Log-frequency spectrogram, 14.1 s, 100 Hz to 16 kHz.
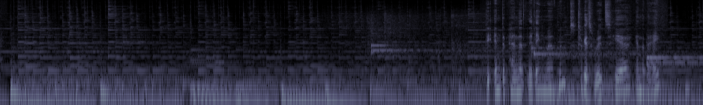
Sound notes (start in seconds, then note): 7.3 whoosh of wheels hitting floor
